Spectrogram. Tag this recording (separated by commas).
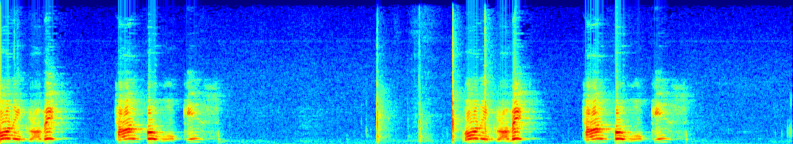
Tick-tock, Speech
